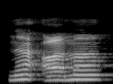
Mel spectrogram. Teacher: نون کے اوپر شد ہے، یہاں ہم غنہ کریں گے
